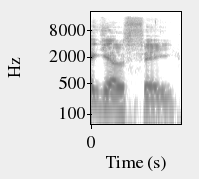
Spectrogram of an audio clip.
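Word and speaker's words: Gaël Faye: Yeah, Gail Faye.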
